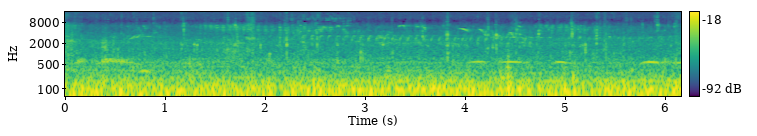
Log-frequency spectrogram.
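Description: Faint outdoor ambience: a low steady rumble with a few short, soft bird calls, three of them in quick succession a little past the middle.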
